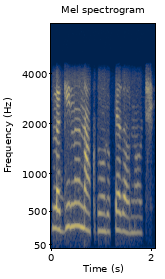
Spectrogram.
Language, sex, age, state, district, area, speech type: Kannada, female, 18-30, Karnataka, Gadag, urban, conversation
